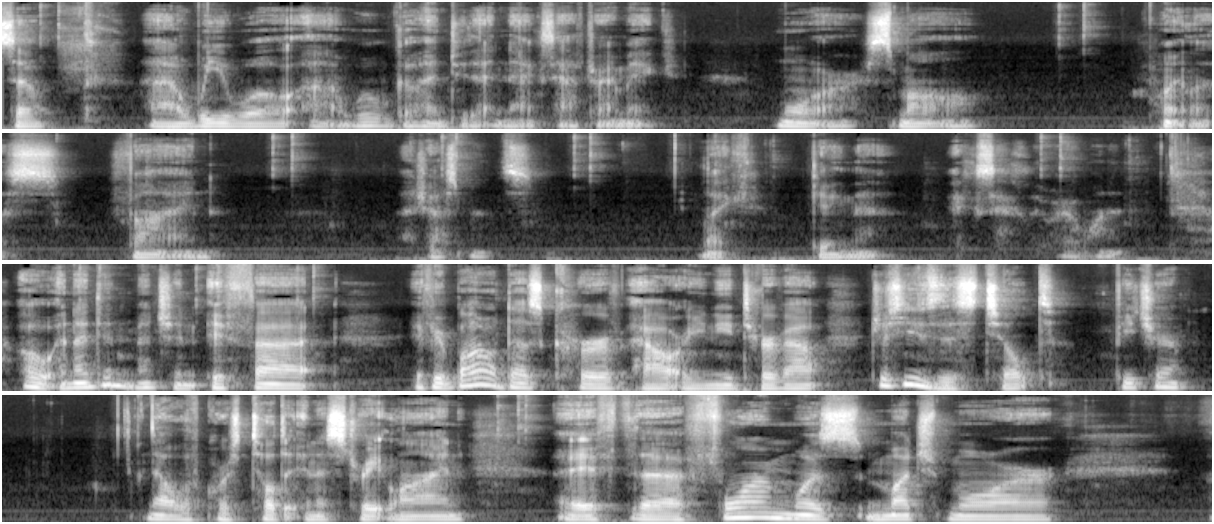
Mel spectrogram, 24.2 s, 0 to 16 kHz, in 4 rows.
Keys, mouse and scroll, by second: 0.1 click, 0.7 Tab, 1.9 a, 2.1 s, 5.5 Tab, 6.2 middle click, 7.3 shift+click, 8.1 click, 8.8 shift+click, 9.5 g, 11.5 alt+a, 12.4 click, 13.0 click, 13.5 click, 14.2 middle click, 15.1 Tab, 15.7 a, 16.7 click, 21.1 Tab.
